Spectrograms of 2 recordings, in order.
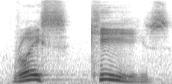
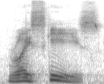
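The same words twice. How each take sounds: First: "Royce Keys" as two separate words, pause between; careful name pronunciation. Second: "Roy Skis" with the S moved onto the second word; misheard name. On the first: Introducing a new wrestler's name, "Royce Keys" carefully separated. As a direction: say "Royce Keys" slowly, the S closing "Royce". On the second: Showing how the wrestler's name gets misheard, "Roy Skis" with shifted S. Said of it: "if you say it too fast". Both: Shown as a demonstration.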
